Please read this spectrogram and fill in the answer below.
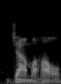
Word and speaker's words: Jamahal: Yeah, it's Jamahal. Jamahal. Especially when you look at the spelling, you're like, oh wait, that's not This Jamal.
